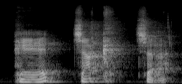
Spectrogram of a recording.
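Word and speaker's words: PechaKucha: But the way that I'm supposed to say it as an organizer is the Japanese way of saying it, which is essentially three syllables, but you have a hard k to sort of have that U after it kind of come out. So it's pe chak cha.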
